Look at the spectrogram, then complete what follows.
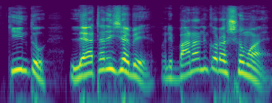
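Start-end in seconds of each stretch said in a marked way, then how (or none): none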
